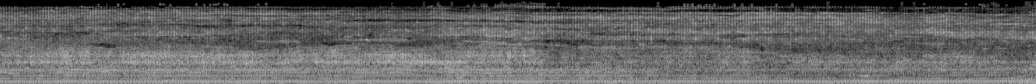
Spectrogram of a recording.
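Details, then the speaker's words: Generac 3100 PSI electric-start gas pressure washer, new, water flowing, just started: small engine at steady speed with an even uninterrupted drone, no knocks, misses or surging; normal engine run. "So basically, it says here that we want to hold down the button for 3 seconds to wake it up. Seems like that's 3 seconds."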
